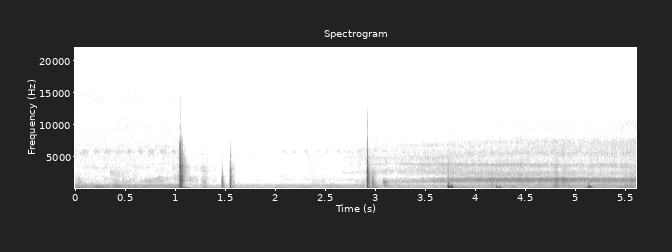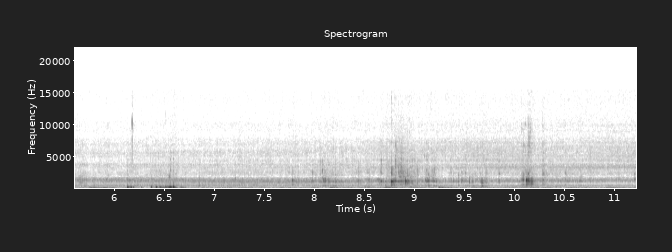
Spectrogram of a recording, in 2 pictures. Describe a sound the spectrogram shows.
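A glass clinks and taps as a hand handles it.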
